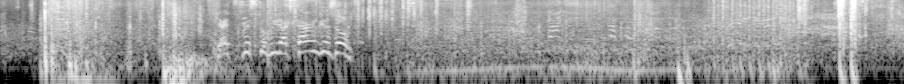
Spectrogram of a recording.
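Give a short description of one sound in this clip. Gunshots fire in sharp bursts.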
